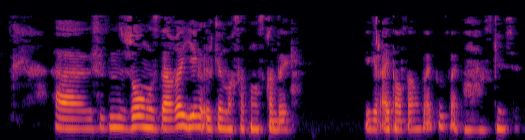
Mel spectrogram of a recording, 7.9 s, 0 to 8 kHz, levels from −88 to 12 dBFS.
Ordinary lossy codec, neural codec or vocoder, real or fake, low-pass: MP3, 24 kbps; none; real; 7.2 kHz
